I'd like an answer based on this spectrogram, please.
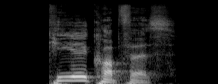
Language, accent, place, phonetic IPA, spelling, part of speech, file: German, Germany, Berlin, [ˈkeːlˌkɔp͡fəs], Kehlkopfes, noun, De-Kehlkopfes.ogg
- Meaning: genitive singular of Kehlkopf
